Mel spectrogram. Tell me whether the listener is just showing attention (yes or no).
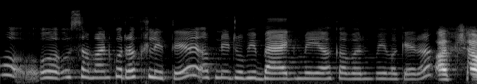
no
